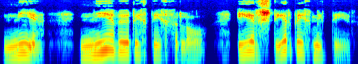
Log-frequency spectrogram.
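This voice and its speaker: A man voicing Peter, an impulsive and devoted disciple who protests loudly. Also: high-pitched, expressive, slow pace, creaky, dry recording, clean studio sound, voice pushed up, exaggerated voice. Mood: protesting. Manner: emphatic, protesting.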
